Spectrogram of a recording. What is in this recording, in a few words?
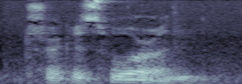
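"Tregajorran", Cornish; place-names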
